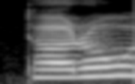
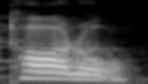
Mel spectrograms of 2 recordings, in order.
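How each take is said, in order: First: "थरो", opening vowel neutral, ending in o; first vowel as uh. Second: "थॉरो", opening vowel aw, ending in o; first vowel as aw. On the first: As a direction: say "थरो" with a short uh in the first syllable. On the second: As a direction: say "थॉरो" with a rounded aw in the first syllable. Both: Shown as a demonstration. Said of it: "थरो या थॉरो करके दोनों तरीके से".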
